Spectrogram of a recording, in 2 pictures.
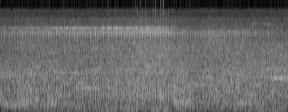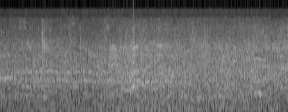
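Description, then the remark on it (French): A steady, dense murmur of many overlapping voices of mothers and children outside a kindergarten, with no clear words, over a continuous rumble of traffic that stays loud throughout. “Il y a des mamans et des enfants.”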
